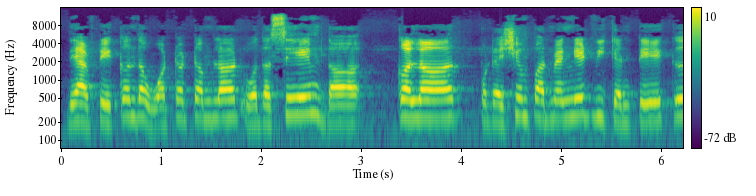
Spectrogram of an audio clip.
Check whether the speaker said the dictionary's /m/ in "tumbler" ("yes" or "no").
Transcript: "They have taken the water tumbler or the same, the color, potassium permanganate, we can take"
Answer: yes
